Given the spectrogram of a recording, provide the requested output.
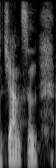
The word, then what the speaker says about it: Cansun: He's of Turkish origin, Turkish and German origin, and his last name is spelled Cansun, but he'd always correct everyone because the C is pronounced like a J. So I think Attila Jansson.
